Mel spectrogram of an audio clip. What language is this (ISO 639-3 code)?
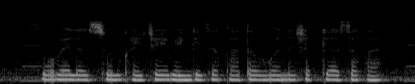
mar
